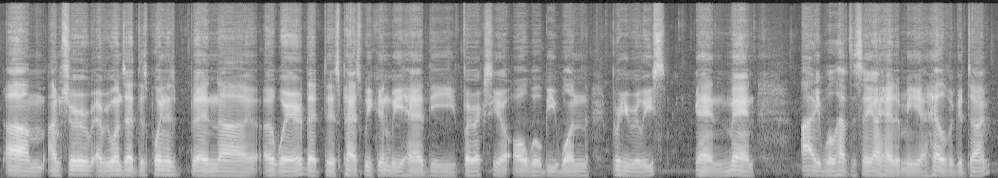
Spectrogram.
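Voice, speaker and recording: A man's voice: low voice, little pitch movement, normal speed, clean tone. A congested young man hosting a casual pack-opening video, rambling with lots of fillers. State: congested, stuffy nose. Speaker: card-opening channel host.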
